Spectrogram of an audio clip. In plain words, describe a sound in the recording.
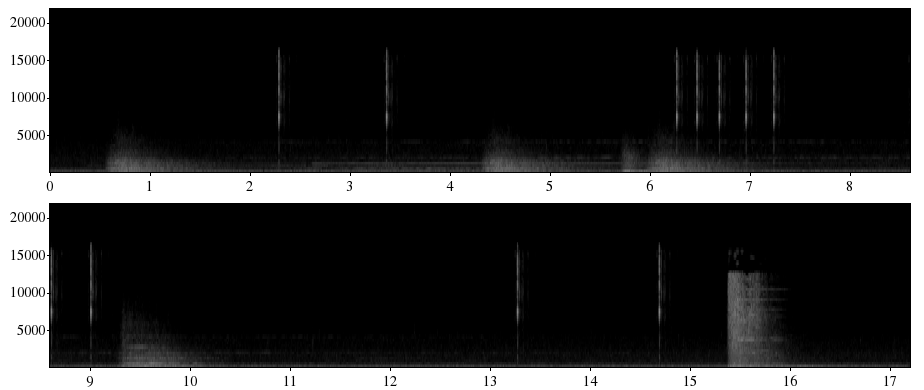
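Whooshing chimes swell when menus open and close.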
